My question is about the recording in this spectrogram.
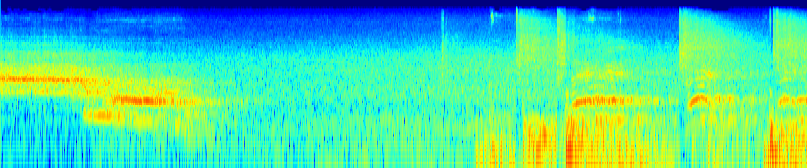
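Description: Kendo players' kiai shouts: one long yell falling in pitch at the start, then, from about three and a half seconds in, a run of short sharp yells mixed with knocks and thuds of bamboo shinai strikes and feet stamping on the wooden floor.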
